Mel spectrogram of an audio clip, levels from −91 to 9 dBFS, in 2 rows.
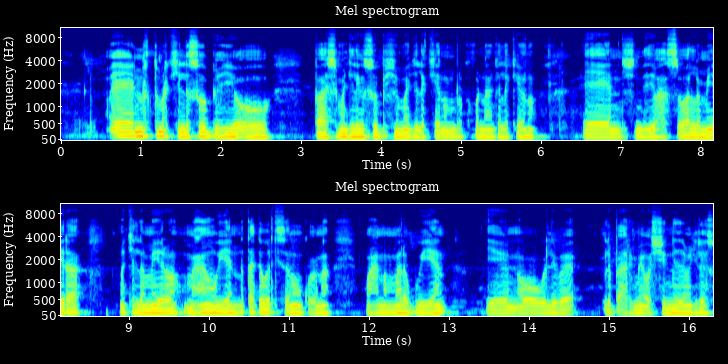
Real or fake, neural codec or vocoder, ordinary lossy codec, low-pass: real; none; none; none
